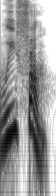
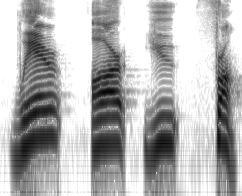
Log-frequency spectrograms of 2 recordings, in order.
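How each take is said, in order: First: Said in the usual way. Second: Each word drawn out slowly and clearly; slowly restating the question to a confused stranger; slow deliberate. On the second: Retold or imitated. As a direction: spell it out slowly for someone who didn't catch it. Repeats slowly after not understood.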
